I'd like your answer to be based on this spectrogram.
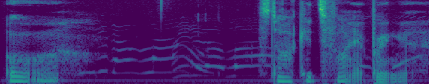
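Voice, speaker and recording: A person playing a shy, gently geeky boyfriend in soft, breathy ASMR, rambling and explaining over a movie and often dropping into a whisper, with a creaky edge. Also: medium pitch, wildly swooping pitch, slow pace. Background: TV playing in the background.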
